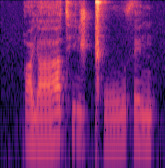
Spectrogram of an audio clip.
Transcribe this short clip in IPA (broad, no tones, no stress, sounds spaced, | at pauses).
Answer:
qʷ i j aː tʰ j i ʒ ǁʰ uː θ e ŋ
